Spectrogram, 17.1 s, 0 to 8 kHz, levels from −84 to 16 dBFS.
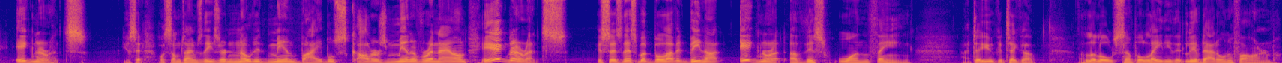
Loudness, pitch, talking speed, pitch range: -17 LUFS, 110 Hz, 160 wpm, 95-140 Hz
